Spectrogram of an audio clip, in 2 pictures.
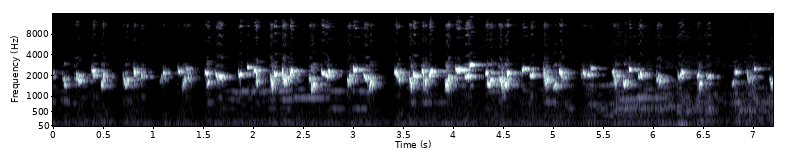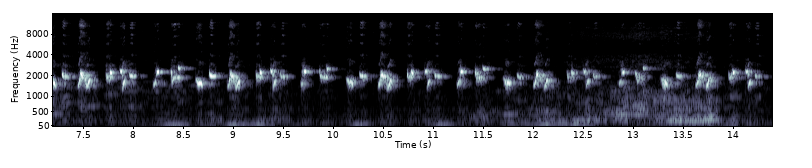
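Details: Female sooty-headed bulbul calling the male: a long, fast, even chatter of bubbling whistled notes, several per second, continuing throughout with barely any gaps, faint thumps in the background.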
